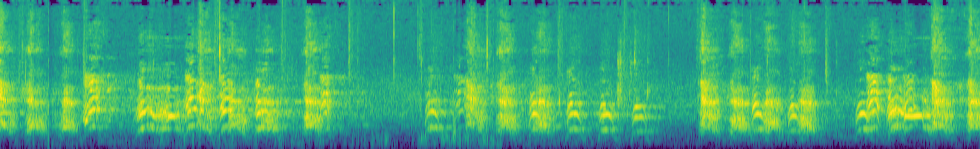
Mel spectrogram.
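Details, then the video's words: Persistent dog barking at Pyrga, called a nightmare: fast runs of sharp, tonal barks at roughly three per second, a quieter lull near the middle, then renewed volleys. "Pyrga Barking Nightmare"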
